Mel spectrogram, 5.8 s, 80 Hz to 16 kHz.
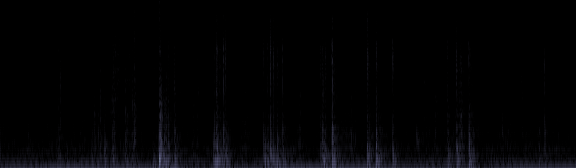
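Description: Fingertips tap and scratch along the bottom edge of a large, hollow cardboard PS4 console box standing on its side. Soft, dry taps and brief scratchy rustles come in irregular bursts over a steady low hum, each tap a dull hollow thud that dies away almost at once.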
